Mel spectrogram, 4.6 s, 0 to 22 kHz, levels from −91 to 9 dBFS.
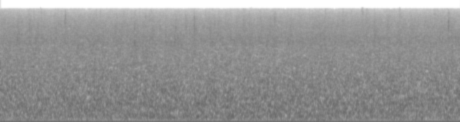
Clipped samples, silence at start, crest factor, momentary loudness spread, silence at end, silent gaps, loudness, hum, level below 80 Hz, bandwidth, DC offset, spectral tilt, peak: under 0.1%; 0 s; 18 dB; 0 LU; 0 s; none; -24 LUFS; none; -52 dBFS; 16.5 kHz; 1%; -1.5 dB/octave; -8 dBFS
